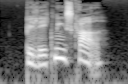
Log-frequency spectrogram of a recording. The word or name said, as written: belægningsgrad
